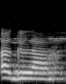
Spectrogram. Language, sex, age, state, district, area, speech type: Punjabi, female, 18-30, Punjab, Tarn Taran, rural, read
